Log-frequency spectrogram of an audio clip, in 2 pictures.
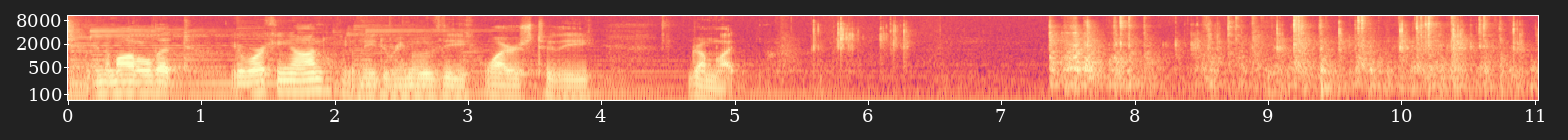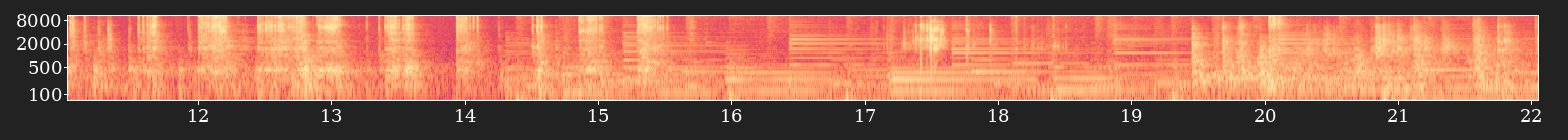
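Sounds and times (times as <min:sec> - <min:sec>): metal and plastic clicking and scraping: 0:07.4 - 0:15.6, 0:19.4 - 0:22.0.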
